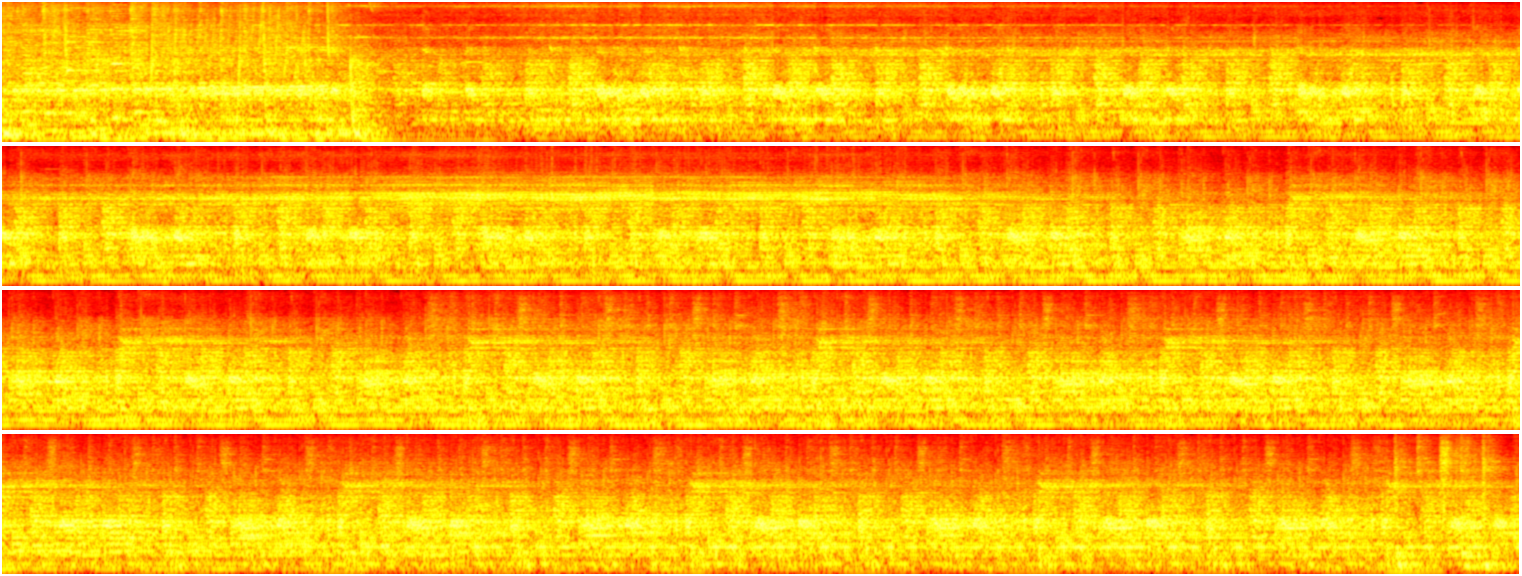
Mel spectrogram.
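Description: Loud electronic dance music from a DJ set, with a fast, steady, repeating beat and heavy bass. A rising sweep builds and breaks about two seconds in, and the track then drops back into the full beat.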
